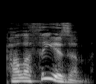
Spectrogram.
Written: polytheism

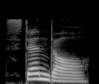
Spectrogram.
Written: stendhal

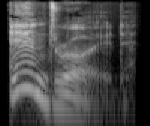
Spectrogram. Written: android

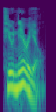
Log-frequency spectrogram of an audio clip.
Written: funereal

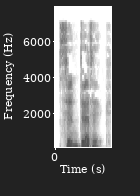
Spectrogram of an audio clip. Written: syndetic

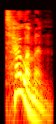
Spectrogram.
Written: telamon

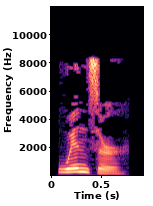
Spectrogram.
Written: winsor

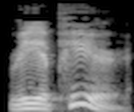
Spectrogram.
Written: reappear

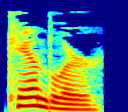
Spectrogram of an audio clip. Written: candler

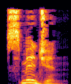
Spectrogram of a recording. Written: smidgen

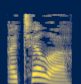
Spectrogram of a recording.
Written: attila

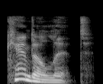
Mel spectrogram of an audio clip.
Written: candlelit

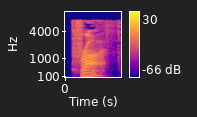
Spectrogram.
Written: froth

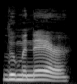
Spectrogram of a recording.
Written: luminaire

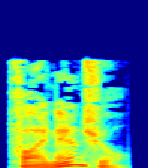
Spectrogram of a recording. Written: financial

